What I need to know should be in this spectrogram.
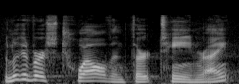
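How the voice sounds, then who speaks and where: A middle-aged male preacher delivering a sermon in an animated, storytelling way. His voice sits a little high and leaps up and down in pitch as he acts out voices. He keeps it conversational and personal. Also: a little slow.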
